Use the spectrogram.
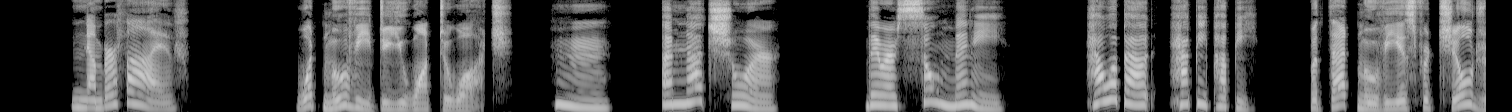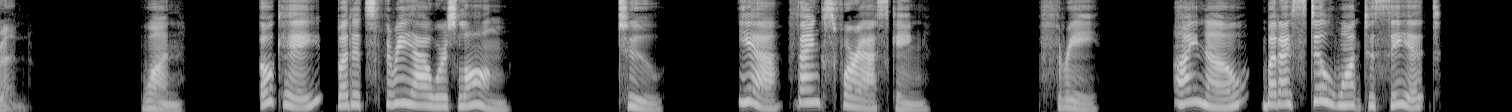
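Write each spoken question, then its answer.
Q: But that movie is for children.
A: 3: I know, but I still want to see it.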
